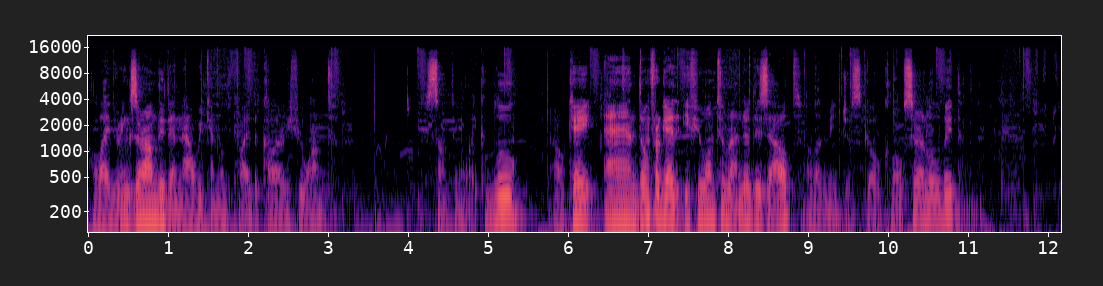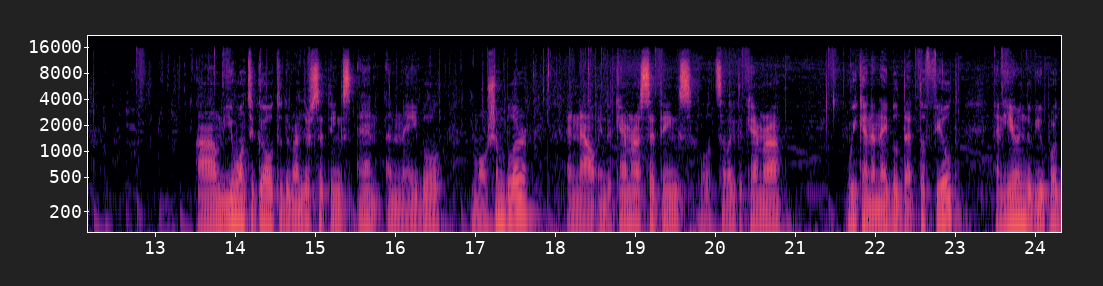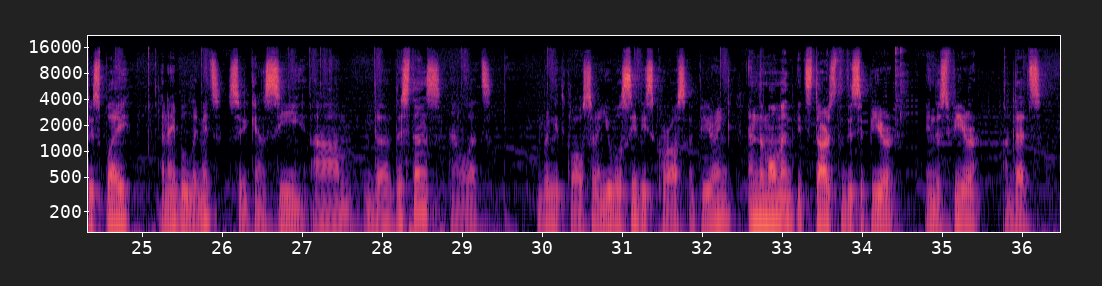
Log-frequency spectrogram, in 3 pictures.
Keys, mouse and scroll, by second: 0.9 click, 5.6 KP_0, 6.6 KP_0, 8.0 click, 8.8 click, 9.6 g, 9.8 z, 10.1 z, 13.2 click, 14.1 click, 14.8 scroll down 2, 17.0 click, 18.3 click, 19.9 click, 21.5 click, 23.4 click, 25.0 click, 27.2-28.0 scroll down 2, 28.4-35.7 drag, 36.0 middle click.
